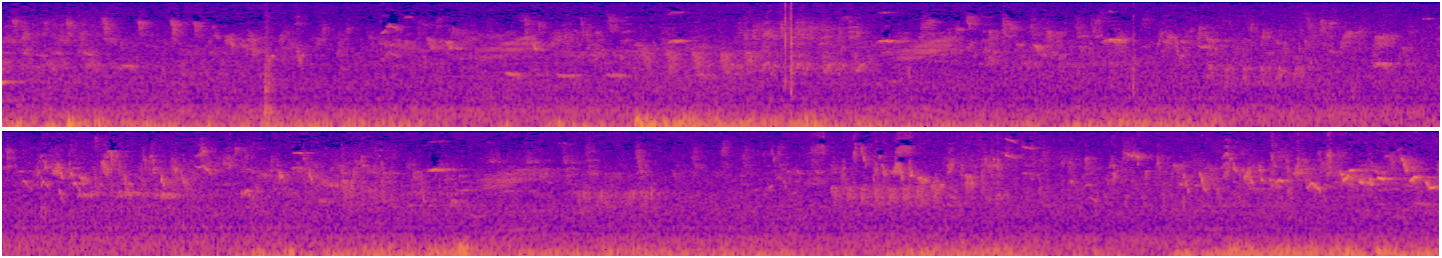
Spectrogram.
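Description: Small birds chirping on and off throughout, over a low, uneven rumbling background noise.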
